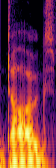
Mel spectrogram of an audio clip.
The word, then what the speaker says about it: dogs: cats voiceless sits voiceless but dogs voiced gets voiced into sort of a z dogs goes like she goes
